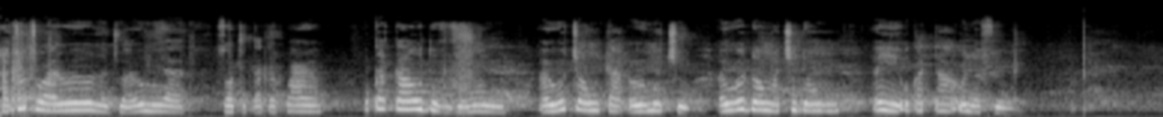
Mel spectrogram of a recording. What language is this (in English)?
Ewe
